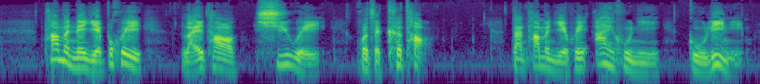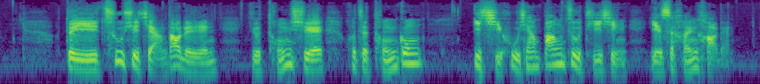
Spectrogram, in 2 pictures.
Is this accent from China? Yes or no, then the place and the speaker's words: yes; China; 正像我们中国人所讲的中庸，要有控制，而且要自然。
